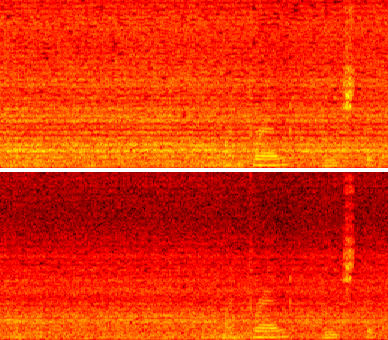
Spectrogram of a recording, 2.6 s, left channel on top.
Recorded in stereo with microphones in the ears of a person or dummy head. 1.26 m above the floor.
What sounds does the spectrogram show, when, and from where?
0.0 s a fan: 75° left (ahead or behind)
1.4 s a man speaking: 25° left (ahead or behind)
